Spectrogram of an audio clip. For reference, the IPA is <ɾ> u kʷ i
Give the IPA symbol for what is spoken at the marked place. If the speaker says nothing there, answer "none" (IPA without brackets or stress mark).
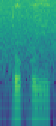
ɾ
